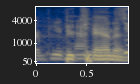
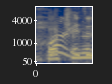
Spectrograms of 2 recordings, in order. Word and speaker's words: Buchanan: Buchanan. – Yeah, but no one ever pronounces it correctly. I'm like, it was literally a president. Like how? – What do they call it? Butchanan? – It's a street.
